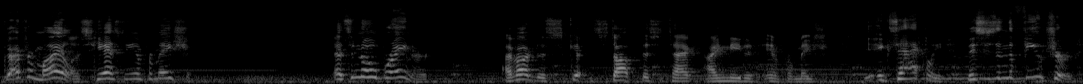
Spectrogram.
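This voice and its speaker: A game streamer with an extremely high-pitched, slightly bright voice swings wildly in pitch while speaking at a moderate pace. He's doing informal, sweary let's-play commentary, talking to himself and reading game text aloud over game music.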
